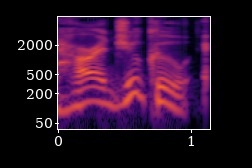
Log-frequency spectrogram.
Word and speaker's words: Harajuku: According to this new interview with Allure, Gwen appropriated Japanese culture pretty heavily during her, am I saying it right, David, Harajuku era.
